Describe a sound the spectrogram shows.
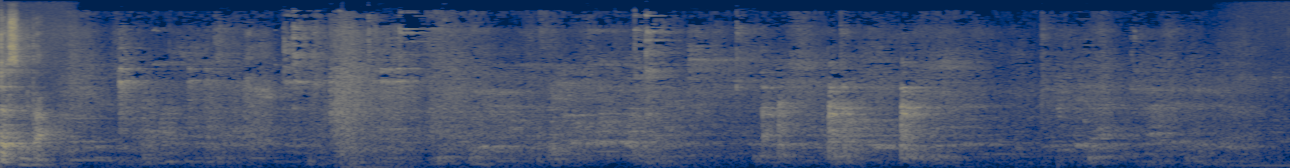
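A middle-aged man speaks quietly at a distance in an echoing room.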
